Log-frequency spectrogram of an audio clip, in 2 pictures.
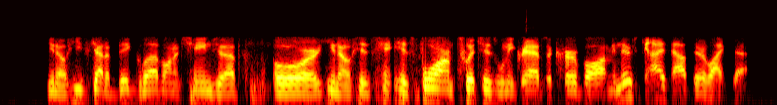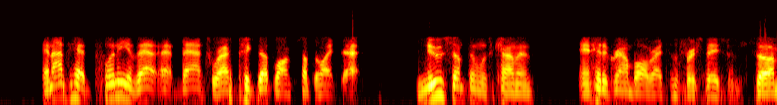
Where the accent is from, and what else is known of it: Houston, Texas, United States; born or raised there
